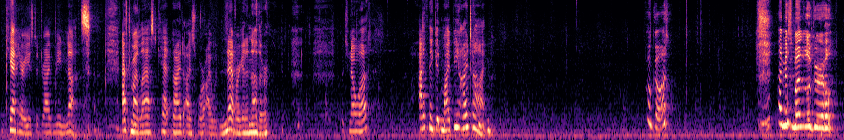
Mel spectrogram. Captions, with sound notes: Cat hair used to drive me nuts. After my last cat died, I swore I would never get another. (laughs) But you know what? I think it might be high time. Oh god. (crying) I miss my little girl.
